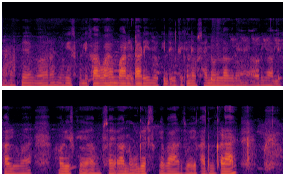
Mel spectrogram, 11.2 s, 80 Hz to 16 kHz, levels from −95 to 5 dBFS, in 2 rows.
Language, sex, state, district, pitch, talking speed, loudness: Hindi, male, Bihar, Araria, 110 Hz, 160 wpm, -38 LUFS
